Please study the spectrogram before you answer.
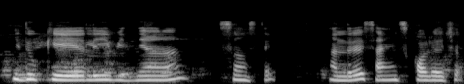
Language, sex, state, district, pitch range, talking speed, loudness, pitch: Kannada, female, Karnataka, Dharwad, 200-220 Hz, 105 wpm, -17 LUFS, 205 Hz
